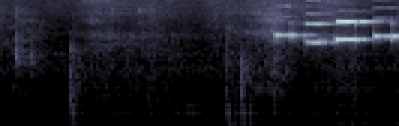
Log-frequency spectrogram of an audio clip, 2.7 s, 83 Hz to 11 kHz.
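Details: Anycubic Mega Pro 3D printer switched on: a couple of soft clicks, then a short bright chime of high beeping notes, the printer's normal power-on startup tune.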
